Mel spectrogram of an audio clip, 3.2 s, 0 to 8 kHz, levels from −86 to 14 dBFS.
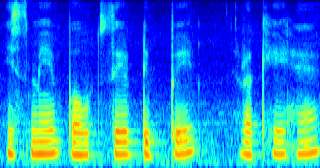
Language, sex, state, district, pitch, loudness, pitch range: Hindi, female, Rajasthan, Jaipur, 175 Hz, -18 LUFS, 170-180 Hz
